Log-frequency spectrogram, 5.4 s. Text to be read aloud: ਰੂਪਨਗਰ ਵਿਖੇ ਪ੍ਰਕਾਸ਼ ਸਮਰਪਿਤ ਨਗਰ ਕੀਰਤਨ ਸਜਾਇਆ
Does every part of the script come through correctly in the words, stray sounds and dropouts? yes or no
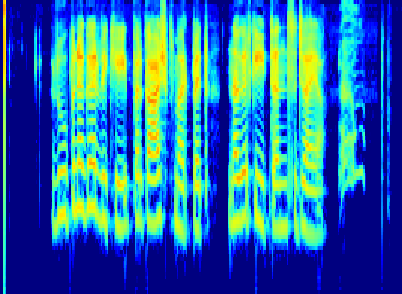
no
